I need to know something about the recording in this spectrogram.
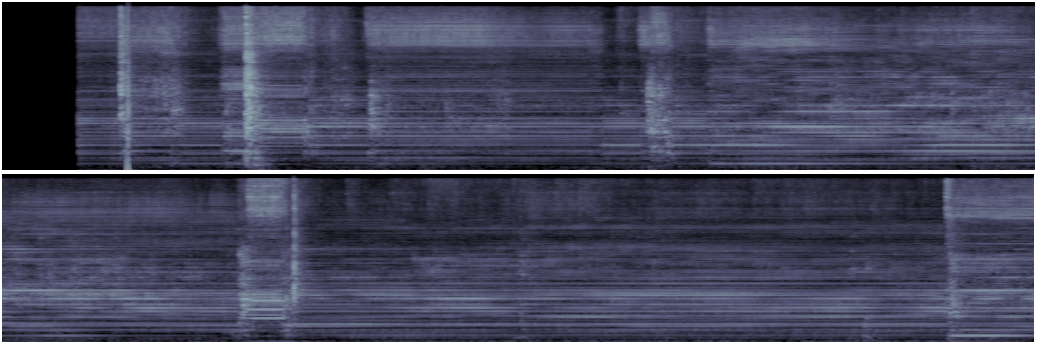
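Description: A machine hums and rattles steadily.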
